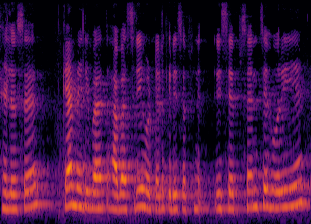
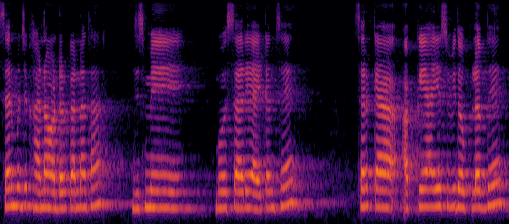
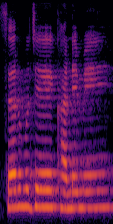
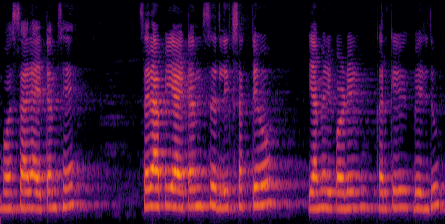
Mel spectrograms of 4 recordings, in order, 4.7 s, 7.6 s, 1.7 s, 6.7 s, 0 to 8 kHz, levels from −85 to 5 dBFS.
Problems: echo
